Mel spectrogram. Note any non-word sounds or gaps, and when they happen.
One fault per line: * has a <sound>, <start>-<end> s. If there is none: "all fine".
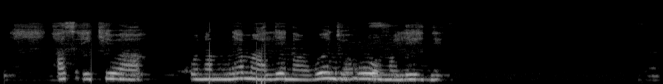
all fine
